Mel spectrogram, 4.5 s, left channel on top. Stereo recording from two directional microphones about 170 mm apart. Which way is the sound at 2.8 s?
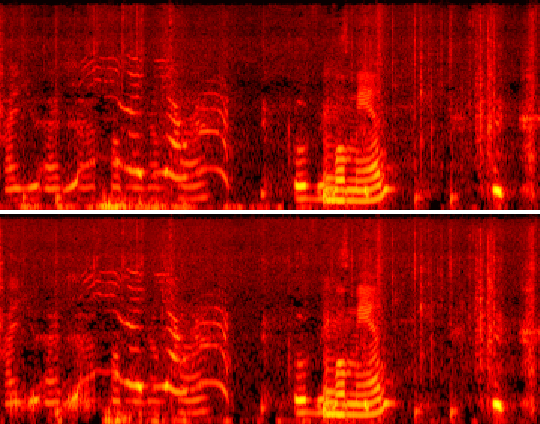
40° left (ahead or behind).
